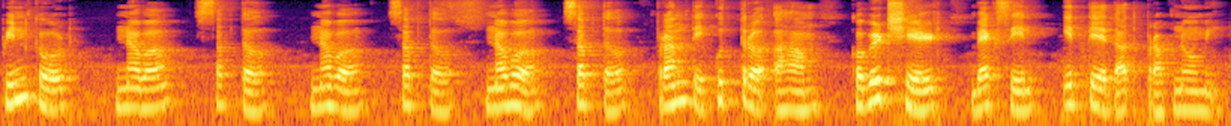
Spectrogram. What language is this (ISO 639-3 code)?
san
